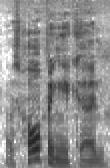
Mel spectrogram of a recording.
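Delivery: usual speaking voice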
